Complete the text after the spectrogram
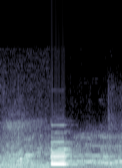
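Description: A start beep sounds once, sharp and electronic.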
